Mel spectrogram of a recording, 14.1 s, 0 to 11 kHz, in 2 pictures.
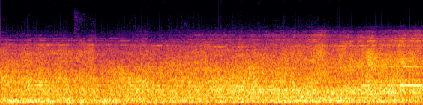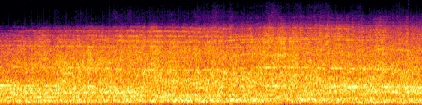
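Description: EVA Air Boeing 777-300ER on final approach with gear down: its twin GE90 turbofans make a steady jet rumble that grows gradually louder as the airliner nears. Whining fan tones ride on top of the rumble.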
